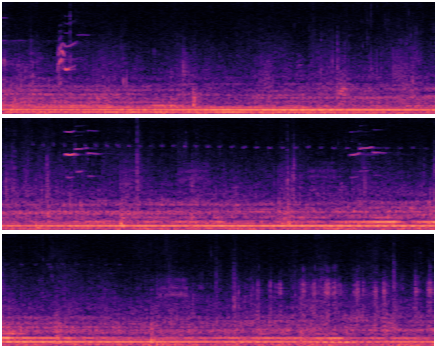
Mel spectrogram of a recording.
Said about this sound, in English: I pull up the recorder, and here shows up an airplane right then. It starts circling.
